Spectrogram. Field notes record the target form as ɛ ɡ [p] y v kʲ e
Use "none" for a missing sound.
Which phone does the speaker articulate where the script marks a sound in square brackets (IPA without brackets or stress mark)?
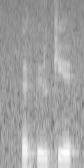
p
